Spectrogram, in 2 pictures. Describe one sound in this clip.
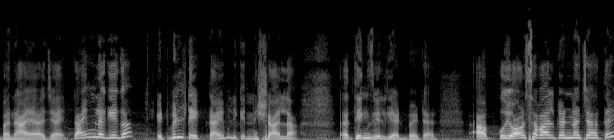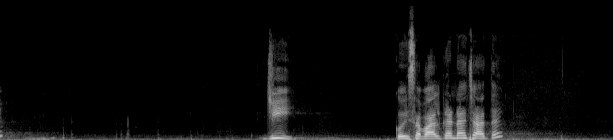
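A young woman recites in a melodic, sung voice through a microphone, pausing between phrases.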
